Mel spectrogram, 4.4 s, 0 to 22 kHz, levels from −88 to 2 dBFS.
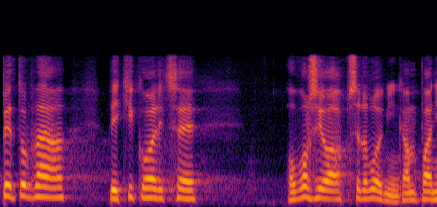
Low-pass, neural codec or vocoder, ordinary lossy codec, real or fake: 7.2 kHz; codec, 16 kHz, 0.8 kbps, ZipCodec; MP3, 96 kbps; fake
